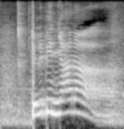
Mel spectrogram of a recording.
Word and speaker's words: Filipiniana: Filipiniana. That's how you say it? Yes. Filipiniana. Yeah, she's wearing the Filipiniana dress.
